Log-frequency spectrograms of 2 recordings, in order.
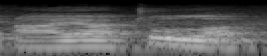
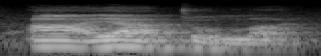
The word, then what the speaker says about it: Ayatullah: at the title Ayatullah, some people, when they pronounce, they say Ayatullah. Others say Ayatollah. It's not a big issue. But for us, because this title comes from Arabic language, we prefer to call it Ayatu. Ayatullah.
